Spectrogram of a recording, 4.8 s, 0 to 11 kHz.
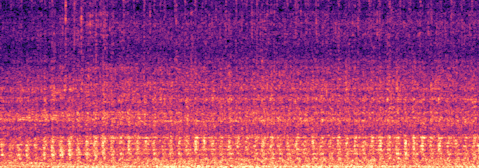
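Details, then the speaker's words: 2005 Toyota 4Runner, two-wheel drive, 394k miles, idling: a light, fast metallic rattle over the idle, present only at idle, first suspected as a heat shield, traced to the failing A/C compressor, which needs replacement. "it almost sounds like there's a Matata metal like heat shield or something rattling or like it's coming from the AC compressor or something"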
